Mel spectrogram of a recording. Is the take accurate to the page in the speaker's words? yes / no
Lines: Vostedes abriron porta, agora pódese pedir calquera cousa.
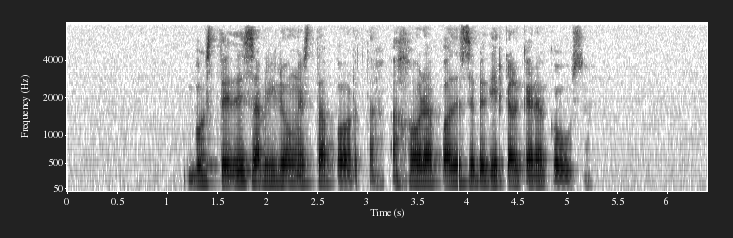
no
